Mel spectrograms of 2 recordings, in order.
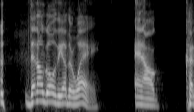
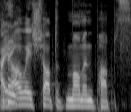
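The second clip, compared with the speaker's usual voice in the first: put-on German accent; 3 semitones lower than usual. Asked to try accents, the speaker says the line again: german accent.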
